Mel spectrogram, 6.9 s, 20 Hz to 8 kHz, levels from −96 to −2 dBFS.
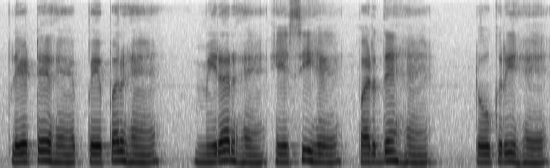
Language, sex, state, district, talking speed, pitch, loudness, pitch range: Chhattisgarhi, male, Chhattisgarh, Balrampur, 105 wpm, 145 Hz, -15 LUFS, 140-155 Hz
